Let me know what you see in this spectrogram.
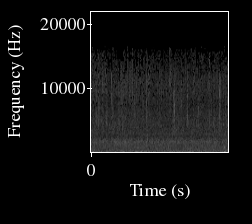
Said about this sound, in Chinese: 而且外面还在下雨，下雨不是睡觉的最好天气吗？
